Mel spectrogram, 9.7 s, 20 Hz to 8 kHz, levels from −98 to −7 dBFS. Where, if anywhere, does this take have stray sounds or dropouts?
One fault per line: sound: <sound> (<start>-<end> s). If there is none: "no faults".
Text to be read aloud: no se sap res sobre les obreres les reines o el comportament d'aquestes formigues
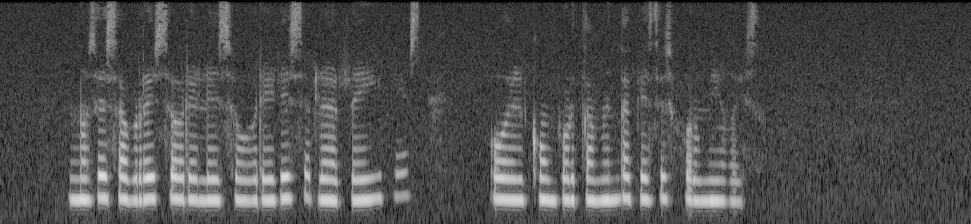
no faults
